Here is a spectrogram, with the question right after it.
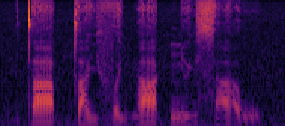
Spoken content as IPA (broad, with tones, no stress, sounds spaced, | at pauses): t̪ aː˦˥ p̚ t̪ a˨˦ j v ə˨˩ j ŋ aː˦˥ k̚ ɲ ɨ˨˦ j s a˨˩ w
